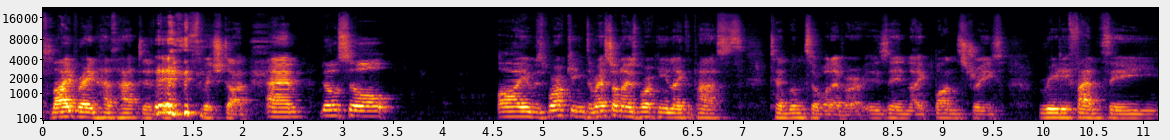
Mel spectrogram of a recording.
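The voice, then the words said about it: Strong Cork Irish accent. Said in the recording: “you have a very strong Cork accent”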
